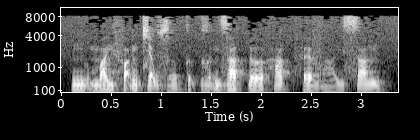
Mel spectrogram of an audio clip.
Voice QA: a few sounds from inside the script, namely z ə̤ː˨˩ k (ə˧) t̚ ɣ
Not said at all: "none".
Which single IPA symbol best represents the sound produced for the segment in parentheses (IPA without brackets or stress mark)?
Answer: ə˦˥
